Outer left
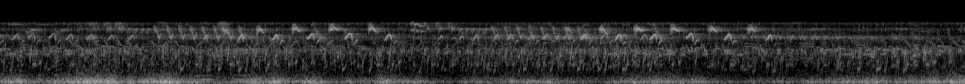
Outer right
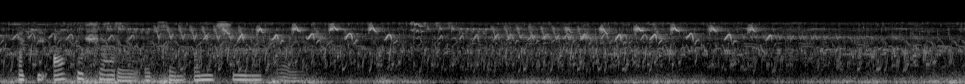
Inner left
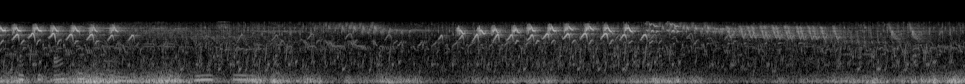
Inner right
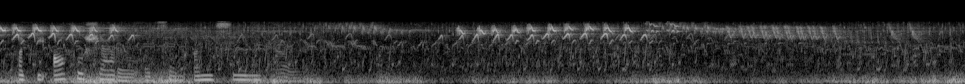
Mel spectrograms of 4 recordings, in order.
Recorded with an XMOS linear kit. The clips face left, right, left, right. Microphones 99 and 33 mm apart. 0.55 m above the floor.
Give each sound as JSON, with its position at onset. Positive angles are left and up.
{"t": 0.2, "sound": "a woman speaking", "side_deg": -80}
